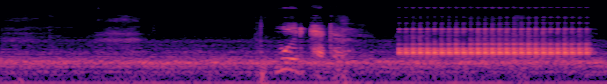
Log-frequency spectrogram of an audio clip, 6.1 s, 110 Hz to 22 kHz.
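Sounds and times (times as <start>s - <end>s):
woodpecker hammering on a tree to find food: 4.0s - 6.0s.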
